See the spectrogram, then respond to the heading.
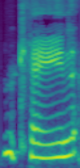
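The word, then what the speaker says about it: Duquesne: Dukane, which is spelled not like how it sounds, Dukane Amusement Supply Company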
